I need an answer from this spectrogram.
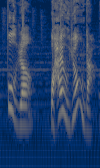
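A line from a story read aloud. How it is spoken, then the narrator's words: Calling out. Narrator (Chinese): 默默叫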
